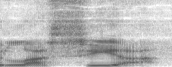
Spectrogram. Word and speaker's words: la CIA: Around here they say La CIA instead of CIA, huh? Nothing strange about it. That's how it's pronounced when you read it in Spanish.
